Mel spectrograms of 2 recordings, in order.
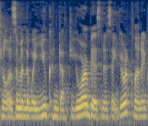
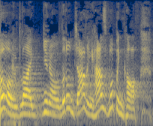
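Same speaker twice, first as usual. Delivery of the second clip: put-on old-timey newsreel voice, higher and louder; 1940s voice; 4 semitones higher, 8 dB louder than usual. Shown as a demonstration. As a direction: put on a quaint 1940s announcer voice. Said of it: "a nineteen forties voice".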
